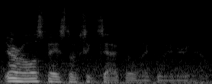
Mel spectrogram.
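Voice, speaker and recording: A man playing a tabletop game in a mellow, relaxed voice. He reasons aloud casually and slips in dry jokes, with music underneath. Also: fairly low pitch, a little fast, slight background noise. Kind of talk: casual talk during tabletop role-play.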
